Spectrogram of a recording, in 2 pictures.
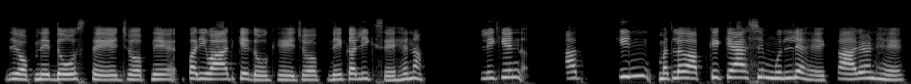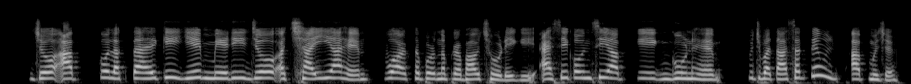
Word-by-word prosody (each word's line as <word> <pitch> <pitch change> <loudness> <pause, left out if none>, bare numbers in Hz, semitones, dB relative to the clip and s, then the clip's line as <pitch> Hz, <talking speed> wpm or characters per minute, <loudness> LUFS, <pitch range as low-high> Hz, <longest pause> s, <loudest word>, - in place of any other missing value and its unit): जो 240 - +5
अपने 230 +1 +2
दोस्त 240 +1 +1
हैं, 215 -1 +1
जो 220 +1 -1
अपने 235 +2 -1 0.2
परिवार 250 -2 +3
के 260 - +3
लोग 205 -4 -2
हैं, 210 -2 0
जो 210 +1 -1
अपने 220 +2 -2
कलीग्स 250 -4 -1
हैं। 195 0 +1
है 235 +4 0
ना? 280 -3 0 0.6
लेकिन 325 +4 0 0.4
आप 285 0 -2 0.3
किन 380 +2 +2
मतलब 290 +3 +2
आपके 285 +3 +1
क्या 320 +1 +4
ऐसे 325 +3 -2
मूल्य 295 0 +3
हैं, 200 -1 -3
कारण 270 +4 +1
हैं, 220 -4 -1 0.4
जो 280 +3 +1
आपको 270 +3 0
लगता 275 -1 +1
है 280 - +1
कि 310 +4 -1
ये 300 0 +2
मेरी 285 0 +2
जो 295 0 +3
अच्छाइयाँ 280 +3 +1
हैं, 225 -3 -1 0.2
वो 290 - 0
अर्थपूर्ण 260 -1 0
प्रभाव 235 0 +1
छोड़ेगी? 200 -4 -1
ऐसी 305 +5 -2
कौन-सी 300 +2 0
आपकी 275 +1 -6 0.2
गुण 270 -1 +2
है? 225 0 +1
कुछ 285 +4 -10
बता 250 -2 +2
सकते 300 +6 -3
हो 405 -4 0 0.2
आप 245 0 +1
मुझे? 210 -3 -2
265 Hz, 170 wpm, -23 LUFS, 235-290 Hz, 0.6 s, जो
